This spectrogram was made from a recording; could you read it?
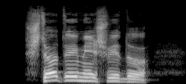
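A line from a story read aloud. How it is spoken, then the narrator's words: Irritated question. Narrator (Russian): раздраженно спросил Карлос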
